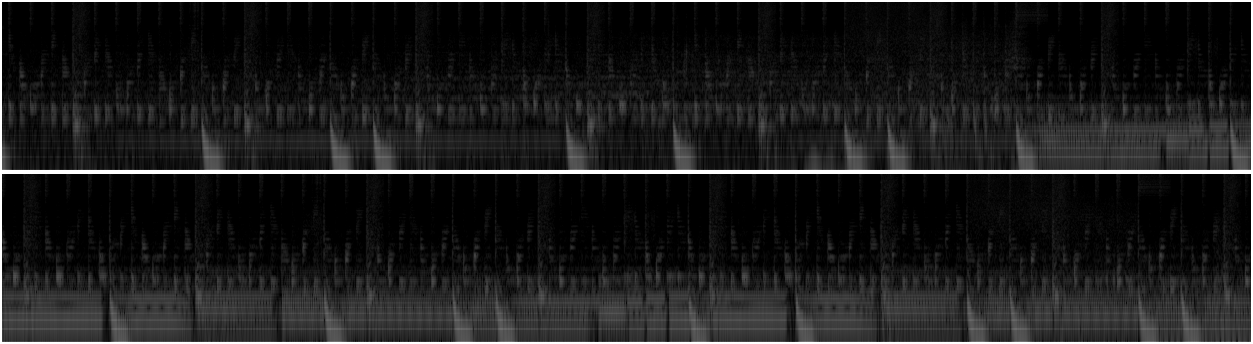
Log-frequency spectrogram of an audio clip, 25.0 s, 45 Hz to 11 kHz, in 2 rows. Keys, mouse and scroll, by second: 4.4 click, 18.3 click, 22.2 click.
